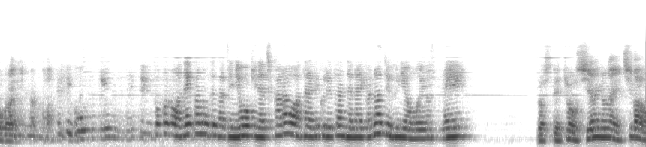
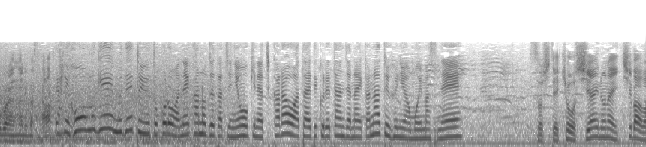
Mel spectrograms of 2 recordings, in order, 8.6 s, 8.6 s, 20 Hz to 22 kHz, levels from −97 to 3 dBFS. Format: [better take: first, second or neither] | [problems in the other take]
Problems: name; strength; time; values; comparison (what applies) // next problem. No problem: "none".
second | noise reduction (neural mask model DeepFilterNet 3)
